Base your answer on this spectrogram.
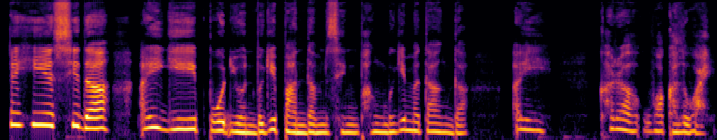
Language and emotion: Manipuri, fearful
